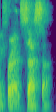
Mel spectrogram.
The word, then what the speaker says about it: Francesa: and I being at different coasts so he pronounces his last name Francesa so for the for our viewers and listeners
